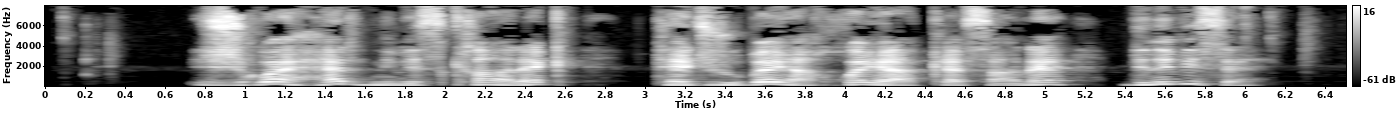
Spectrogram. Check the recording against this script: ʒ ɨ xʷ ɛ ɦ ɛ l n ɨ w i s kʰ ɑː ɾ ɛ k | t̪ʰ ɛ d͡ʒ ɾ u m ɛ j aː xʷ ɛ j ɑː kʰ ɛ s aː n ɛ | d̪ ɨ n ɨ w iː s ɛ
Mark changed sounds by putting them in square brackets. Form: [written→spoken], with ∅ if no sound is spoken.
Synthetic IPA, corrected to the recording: ʒ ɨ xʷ ɛ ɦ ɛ [l→ɾ] n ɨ [w→v] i s kʰ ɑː ɾ ɛ k | t̪ʰ ɛ d͡ʒ ɾ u [m→b] ɛ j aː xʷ ɛ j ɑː kʰ ɛ s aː n ɛ | d̪ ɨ n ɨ [w→v] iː s ɛ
